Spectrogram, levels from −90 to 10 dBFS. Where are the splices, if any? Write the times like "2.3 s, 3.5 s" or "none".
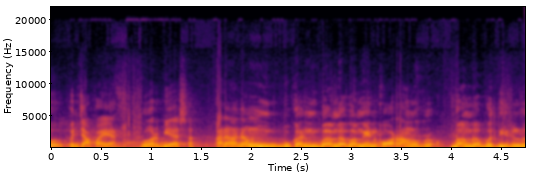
1.5 s, 3.9 s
